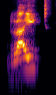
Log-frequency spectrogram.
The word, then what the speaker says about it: write: WR cluster the W is silent, write, W-R-I-T-E, write, W-R-I-S-T, wrist, wrote, rest, wrong, wrestle, wrinkle, right?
